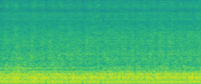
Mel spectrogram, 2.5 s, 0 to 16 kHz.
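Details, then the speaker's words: Honda CB750 cafe racer four-cylinder, cold, after a carb rebuild and new spark units; owner says it runs bad when hot. Revving gives a deep, crisp burble, firing evenly with no stumbles or spitting; the engine sounds healthy. "And one more time cuz it's just so good to hear it run. We love it."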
